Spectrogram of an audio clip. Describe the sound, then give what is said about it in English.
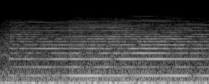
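A late-night subway vacuum train rolls through a station, giving off a loud, sustained mechanical drone: a steady tonal whine layered over a deep, low rumble, unchanging throughout. “As we pass through each station, you can see the late-night passengers go from hope that their train has arrived to disappointment, to confusion over what this big, stinky train is doing.”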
